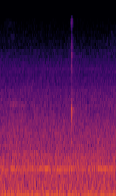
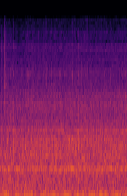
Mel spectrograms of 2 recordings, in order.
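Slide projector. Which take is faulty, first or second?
first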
